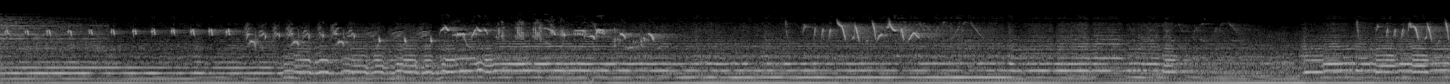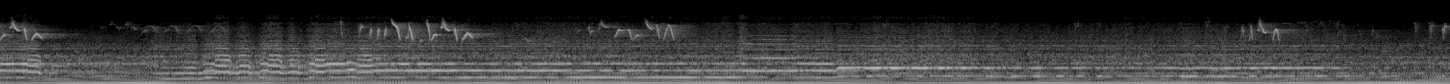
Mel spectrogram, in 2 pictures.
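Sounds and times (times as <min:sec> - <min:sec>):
high bird chirps: 0:00.0 - 0:06.7, 0:08.0 - 0:09.8
flute melody: 0:00.0 - 0:29.0
low drone: 0:00.0 - 0:29.0.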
